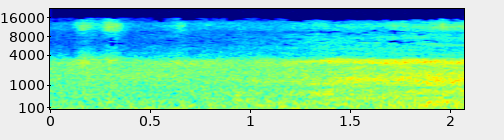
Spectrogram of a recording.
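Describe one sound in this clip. A minibus drives past on the road.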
